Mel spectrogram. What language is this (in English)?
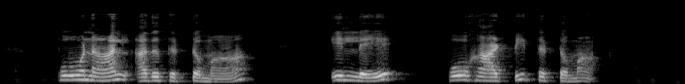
Tamil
